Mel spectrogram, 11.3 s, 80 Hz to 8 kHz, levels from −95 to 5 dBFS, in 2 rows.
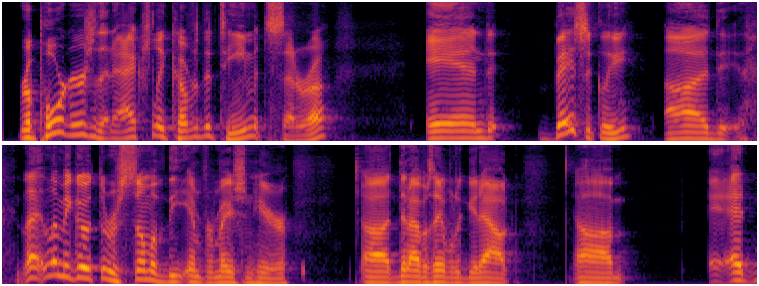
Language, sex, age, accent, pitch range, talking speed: English, male, 30-49, American, 120-180 Hz, 165 wpm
